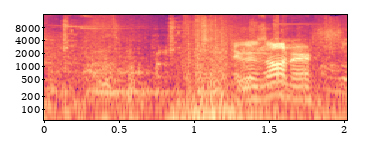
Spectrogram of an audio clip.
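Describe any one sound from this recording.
Magic blasts and weapon hits crackle in a video game fight.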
